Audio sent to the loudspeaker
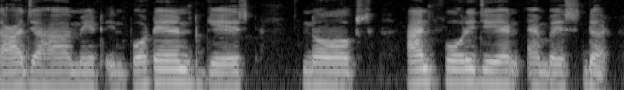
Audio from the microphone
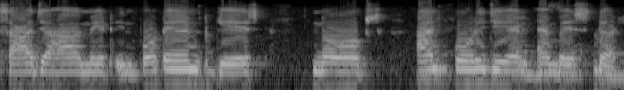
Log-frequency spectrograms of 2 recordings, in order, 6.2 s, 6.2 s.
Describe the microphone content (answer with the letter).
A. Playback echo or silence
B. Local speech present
B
